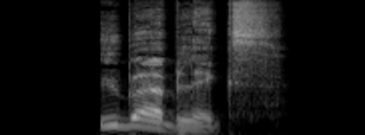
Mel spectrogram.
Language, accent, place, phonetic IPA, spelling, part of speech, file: German, Germany, Berlin, [ˈyːbɐˌblɪks], Überblicks, noun, De-Überblicks.ogg
- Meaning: genitive singular of Überblick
